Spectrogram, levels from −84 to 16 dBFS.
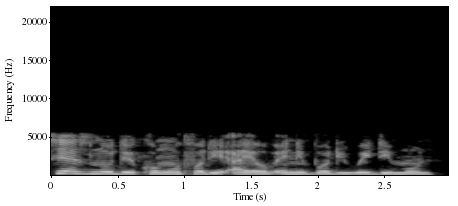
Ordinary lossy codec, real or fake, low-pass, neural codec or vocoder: none; real; 5.4 kHz; none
